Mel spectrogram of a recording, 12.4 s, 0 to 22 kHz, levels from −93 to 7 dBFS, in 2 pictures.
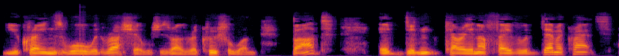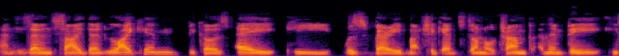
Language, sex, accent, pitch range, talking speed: English, male, British, 95-130 Hz, 185 wpm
